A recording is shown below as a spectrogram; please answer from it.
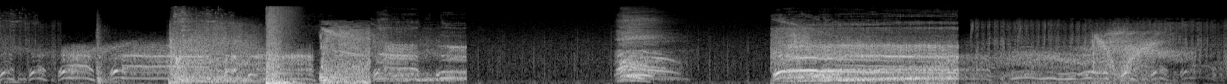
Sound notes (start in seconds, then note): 6.1 CROWD gasps; 7.7 MR. SATAN continues screaming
